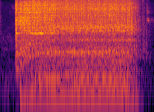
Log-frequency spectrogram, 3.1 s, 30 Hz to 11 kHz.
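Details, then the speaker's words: 1982 Glasstream boat's Chrysler 100hp outboard after fixing a loose neutral safety switch wire and setting distributor timing at top dead center: fires at once, runs quick and even, shuts off cleanly; runs without the stator for spark. "okay it runs again all right so it does not need the stator for spark"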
